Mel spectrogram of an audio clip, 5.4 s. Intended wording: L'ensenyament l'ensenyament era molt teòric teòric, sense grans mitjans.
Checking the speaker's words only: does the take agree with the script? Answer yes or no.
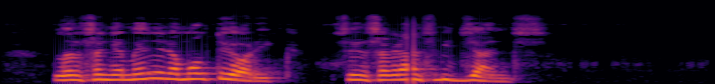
no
